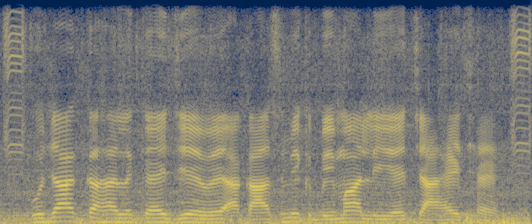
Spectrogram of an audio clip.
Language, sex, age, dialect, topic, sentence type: Maithili, male, 31-35, Angika, banking, statement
